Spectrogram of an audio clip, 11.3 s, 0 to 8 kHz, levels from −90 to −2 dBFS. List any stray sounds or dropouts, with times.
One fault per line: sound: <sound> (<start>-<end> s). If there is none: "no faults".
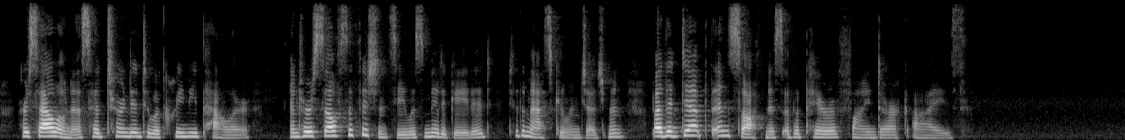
no faults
